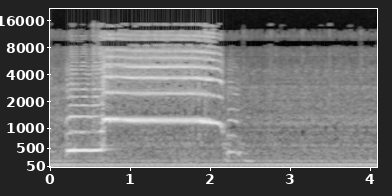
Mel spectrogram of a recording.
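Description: JCB Fastrac 3185 tractor's diesel engine idling as a steady low hum, heard from inside the cab. Over it comes a high, whistle-like tone that steps up in pitch, holds for about a second and a half, then drops away about two seconds in.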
